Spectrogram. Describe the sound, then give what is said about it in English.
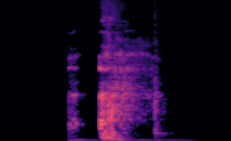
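A single sudden hiccup: a short catch in the throat followed by a breathy, voiced burst that fades within about a second, with nothing else around it. “I, I had a fucking uh, hiccup. I was trying to fight back.”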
